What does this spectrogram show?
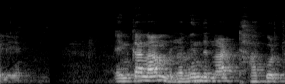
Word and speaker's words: ठाकुर: साम्राज्य स्थापित था और ब्रिटिश लोग इनको ठाकुर के बजाय टैगोर कहा करते थे। ठाकुर का प्रोनाउंसिएशन सही से नहीं कर पाने की वजह से जो बाद में टैगोर ही प्रचलित हो गए।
